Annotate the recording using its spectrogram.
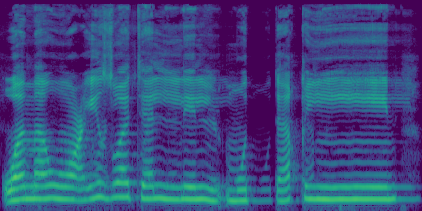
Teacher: تنوین یا نون ساکن کے بعد لام کا حرف آ جائے تو یہاں ادغام کیا جاتا ہے، ادغام ایسا کہ جو غنے کے بغیر ہو، یعنی اب آپ نے تنوین کی آواز کو لام کی آواز کے ساتھ مکس کرنا ہے لیکن رکنا نہیں ہے، غنہ نہیں کرنا · قاف کو اس کے مخرج سے نکالیے موٹا کر کے، موٹا حرف ہے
